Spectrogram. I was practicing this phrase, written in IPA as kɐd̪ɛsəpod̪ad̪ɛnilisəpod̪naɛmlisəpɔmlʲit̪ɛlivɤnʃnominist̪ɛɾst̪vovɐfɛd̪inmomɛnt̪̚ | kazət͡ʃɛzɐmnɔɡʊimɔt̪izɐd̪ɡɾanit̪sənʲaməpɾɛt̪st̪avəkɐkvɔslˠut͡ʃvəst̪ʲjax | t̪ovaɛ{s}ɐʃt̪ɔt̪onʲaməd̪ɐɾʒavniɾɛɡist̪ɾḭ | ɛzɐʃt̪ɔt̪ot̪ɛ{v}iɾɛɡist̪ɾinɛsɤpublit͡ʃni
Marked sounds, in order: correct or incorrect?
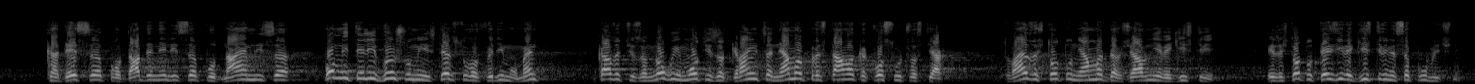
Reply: incorrect, incorrect

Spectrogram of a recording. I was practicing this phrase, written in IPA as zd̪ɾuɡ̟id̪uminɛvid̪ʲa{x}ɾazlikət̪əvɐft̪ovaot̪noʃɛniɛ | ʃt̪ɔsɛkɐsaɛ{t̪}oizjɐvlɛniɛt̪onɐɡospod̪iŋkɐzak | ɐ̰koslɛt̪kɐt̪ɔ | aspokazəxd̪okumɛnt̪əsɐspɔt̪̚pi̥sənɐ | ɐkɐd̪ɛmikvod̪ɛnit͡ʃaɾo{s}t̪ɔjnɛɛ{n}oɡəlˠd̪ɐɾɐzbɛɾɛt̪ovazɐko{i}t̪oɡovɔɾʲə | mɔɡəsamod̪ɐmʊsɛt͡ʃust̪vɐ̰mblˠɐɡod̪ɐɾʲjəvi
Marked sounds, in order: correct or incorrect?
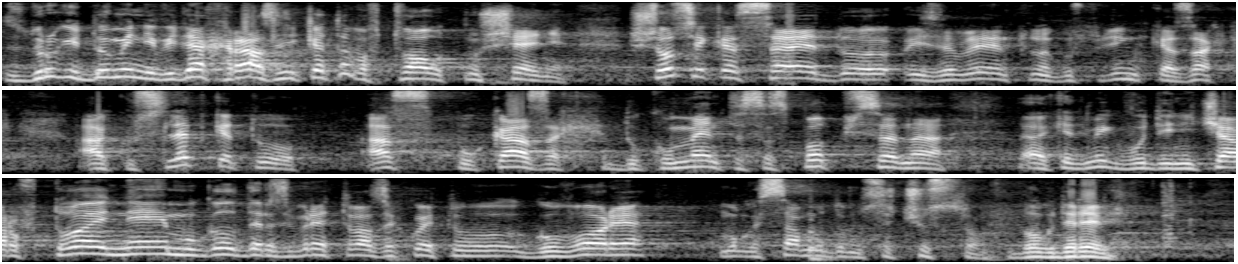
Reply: correct, incorrect, incorrect, incorrect, incorrect

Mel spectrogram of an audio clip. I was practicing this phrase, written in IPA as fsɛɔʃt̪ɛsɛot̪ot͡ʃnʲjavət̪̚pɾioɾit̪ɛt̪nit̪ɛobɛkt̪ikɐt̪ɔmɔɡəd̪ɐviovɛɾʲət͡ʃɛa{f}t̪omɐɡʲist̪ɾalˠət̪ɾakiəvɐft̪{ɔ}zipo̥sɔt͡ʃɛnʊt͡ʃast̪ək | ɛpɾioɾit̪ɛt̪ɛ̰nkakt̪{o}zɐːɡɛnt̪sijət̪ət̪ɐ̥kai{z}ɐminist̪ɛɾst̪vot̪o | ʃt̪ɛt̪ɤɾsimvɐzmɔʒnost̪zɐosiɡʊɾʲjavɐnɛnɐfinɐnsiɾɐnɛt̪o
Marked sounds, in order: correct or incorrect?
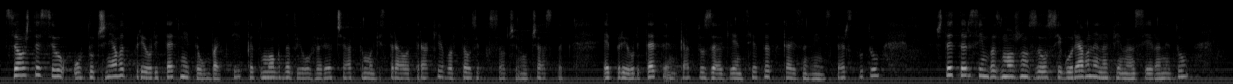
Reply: correct, correct, correct, correct

